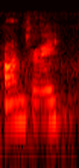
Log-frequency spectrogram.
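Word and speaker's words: Ondřej: OJ Case? Am I saying his name right? – I think it's Andre.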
